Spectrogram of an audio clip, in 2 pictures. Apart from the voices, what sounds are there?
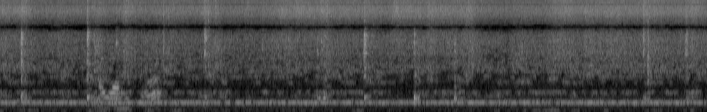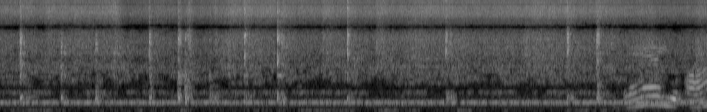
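eggplant frying in oil with minced pork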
